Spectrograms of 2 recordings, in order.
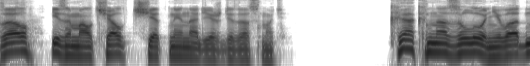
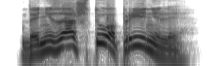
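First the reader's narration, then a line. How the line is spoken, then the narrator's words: Loud and clear. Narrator (Russian): громко и отчетливо сказал я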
